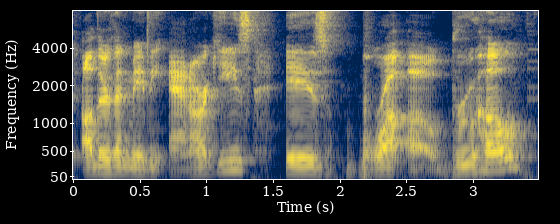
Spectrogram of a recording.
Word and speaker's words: Brujo: But probably the biggest run of the tournament, other than maybe Anarchy's, is Bruho. Don't know how to say his name. I think it should be pronounced Bruho, because I think that's funny.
